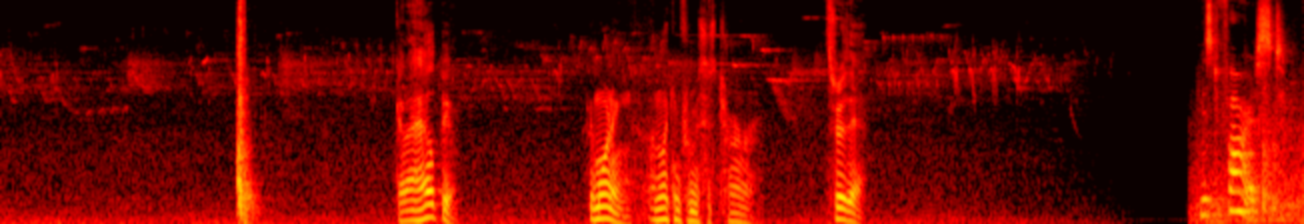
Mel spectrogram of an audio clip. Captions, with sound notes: (birds chirping) - Can I help you? - Good morning. I'm looking for Mrs. Turner. - Through there.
